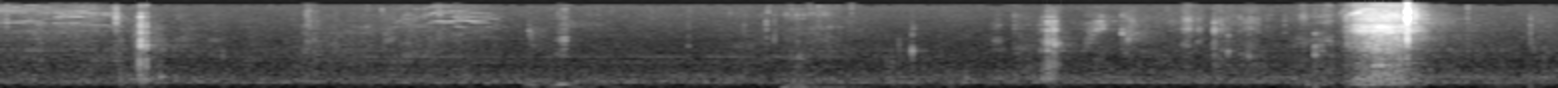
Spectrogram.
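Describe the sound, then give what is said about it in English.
Someone quietly drinking water: faint wet mouth clicks and small swallowing sounds, then a louder sip or gulp near the end, with no talking. “Get a drink of water.”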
